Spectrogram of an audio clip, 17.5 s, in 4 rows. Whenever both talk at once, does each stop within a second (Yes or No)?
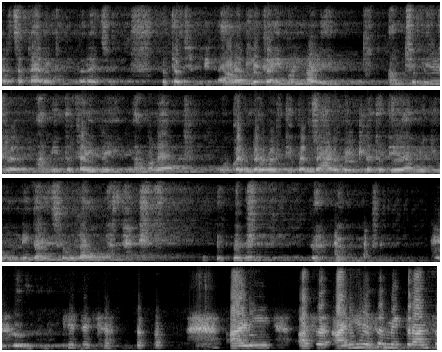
Yes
